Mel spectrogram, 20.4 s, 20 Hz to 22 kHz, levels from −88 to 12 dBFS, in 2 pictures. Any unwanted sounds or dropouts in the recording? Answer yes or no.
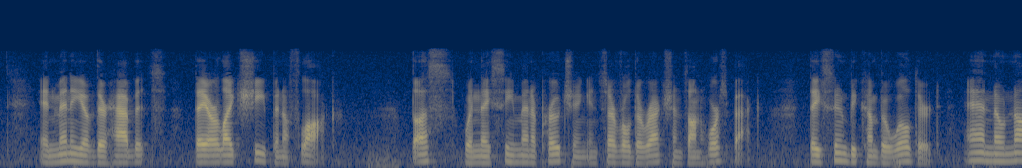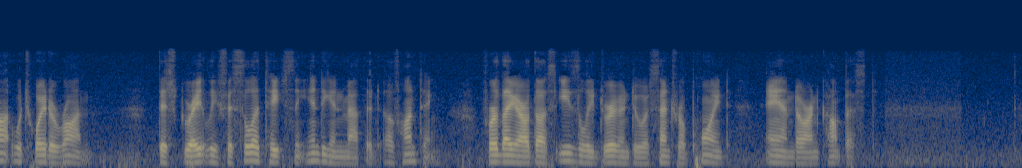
no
